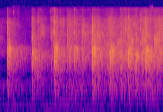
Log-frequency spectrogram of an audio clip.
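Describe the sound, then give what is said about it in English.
Sparse, hesitant clapping from an audience after a played recording of Ron DeSantis on Florida's civics curriculum: a handful of slow, evenly spaced claps around two per second, moderately loud, with a light scatter of softer hands joining in and no voices. “People are afraid to clap.”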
